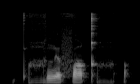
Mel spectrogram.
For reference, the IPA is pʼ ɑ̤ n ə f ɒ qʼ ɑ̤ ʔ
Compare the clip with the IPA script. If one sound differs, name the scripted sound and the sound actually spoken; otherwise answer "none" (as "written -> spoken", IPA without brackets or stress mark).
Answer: none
